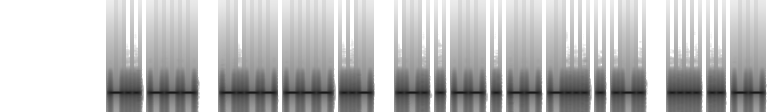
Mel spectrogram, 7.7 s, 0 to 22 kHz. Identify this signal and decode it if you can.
Morse code, heard as a keyed tone, about 30 wpm, 700 Hz. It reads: DO YOU REMEMBER HIM
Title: Sentences from Top 1300 Words 30wpm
